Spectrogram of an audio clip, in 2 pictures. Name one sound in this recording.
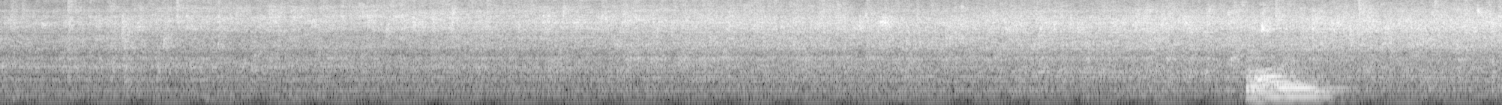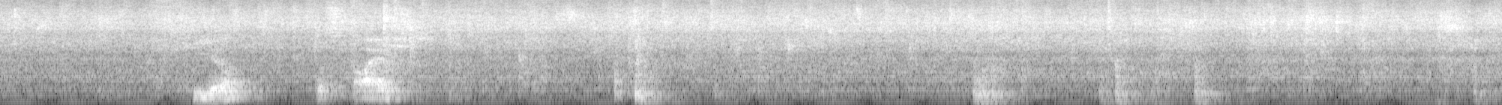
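Bacon sizzles steadily in a frying pan.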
